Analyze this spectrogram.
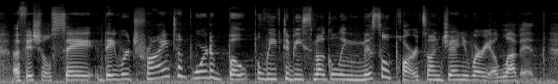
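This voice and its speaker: With lively intonation, a woman talks at a fairly quick pace and a fairly high pitch against noticeable background noise. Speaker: TV news anchor, weather anchor and reporter. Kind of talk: local TV news anchor read.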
